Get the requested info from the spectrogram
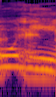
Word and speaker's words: No Name: Also no Name. – N-O und der Name wird auf Englisch Name ausgesprochen.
